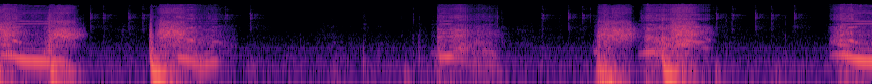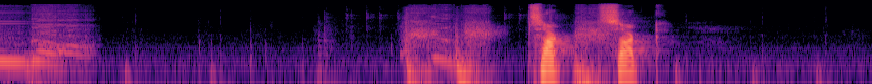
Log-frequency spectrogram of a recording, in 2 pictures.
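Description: Punches and kicks land with sharp thuds in quick bursts.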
